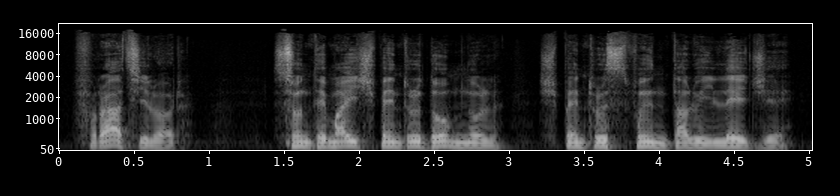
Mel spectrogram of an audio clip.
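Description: Bold prison priest, played by a man, preachy and loud, close dry sound. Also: medium pitch, dry recording, lightly acted. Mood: commanding. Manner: forceful, preaching, declaiming. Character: tall bearded priest, bold and commanding.

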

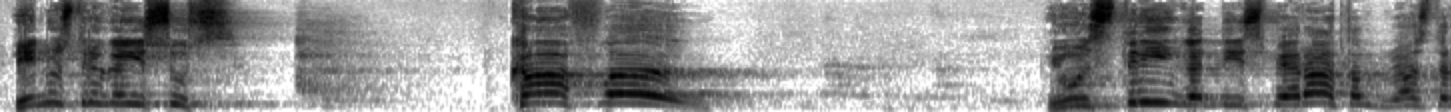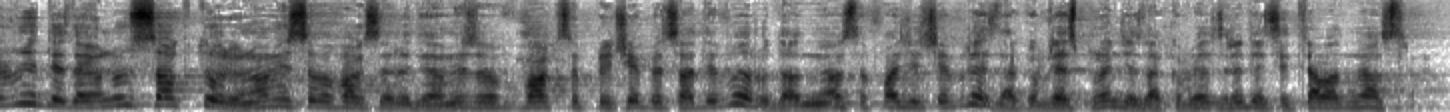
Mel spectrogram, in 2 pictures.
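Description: Emphatic preacher in a long-echoing hall. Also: male voice, high-pitched, hardly any pauses. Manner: emphatic, rhetorical questions, swings from quiet to loud. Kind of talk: sermon.

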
